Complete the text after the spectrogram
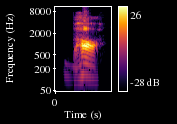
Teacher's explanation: भा आपका स्पर्श भी है घोष भी है महाप्राण भी है और ओष्ठ भी है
